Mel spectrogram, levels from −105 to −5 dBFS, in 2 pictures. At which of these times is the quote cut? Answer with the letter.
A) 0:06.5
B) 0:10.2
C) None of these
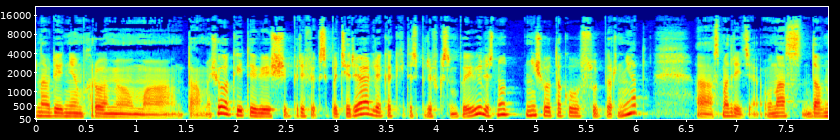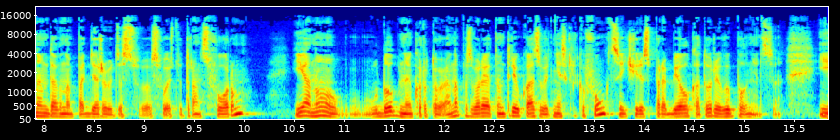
A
